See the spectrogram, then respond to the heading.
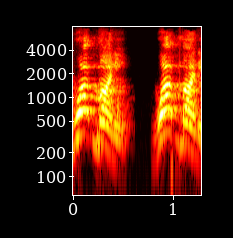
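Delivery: plain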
